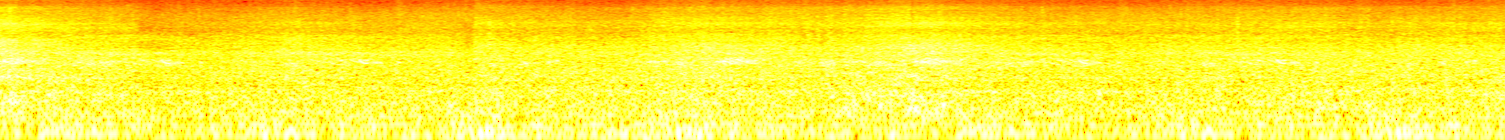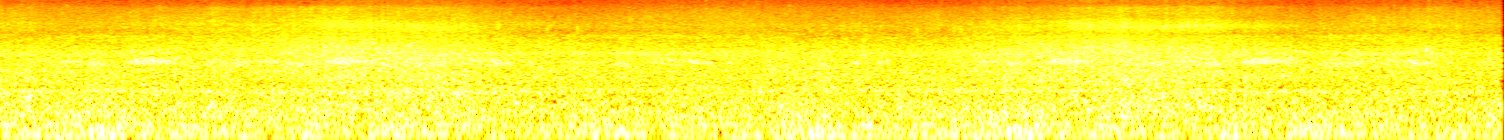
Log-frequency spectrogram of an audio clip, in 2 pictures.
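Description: Small sea waves washing up and draining back over a pebble beach, a steady wash that swells every eight or nine seconds as each wave comes in.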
